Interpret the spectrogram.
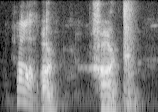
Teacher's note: If the R is followed by a consonant, you will not pronounce the R.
